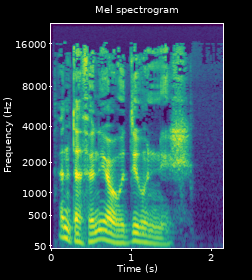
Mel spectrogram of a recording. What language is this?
Kabyle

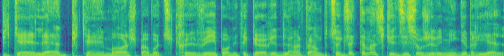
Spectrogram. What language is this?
French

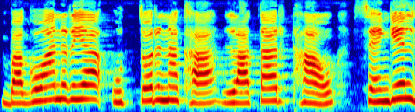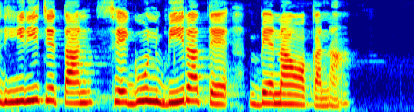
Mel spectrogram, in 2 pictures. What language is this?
Santali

